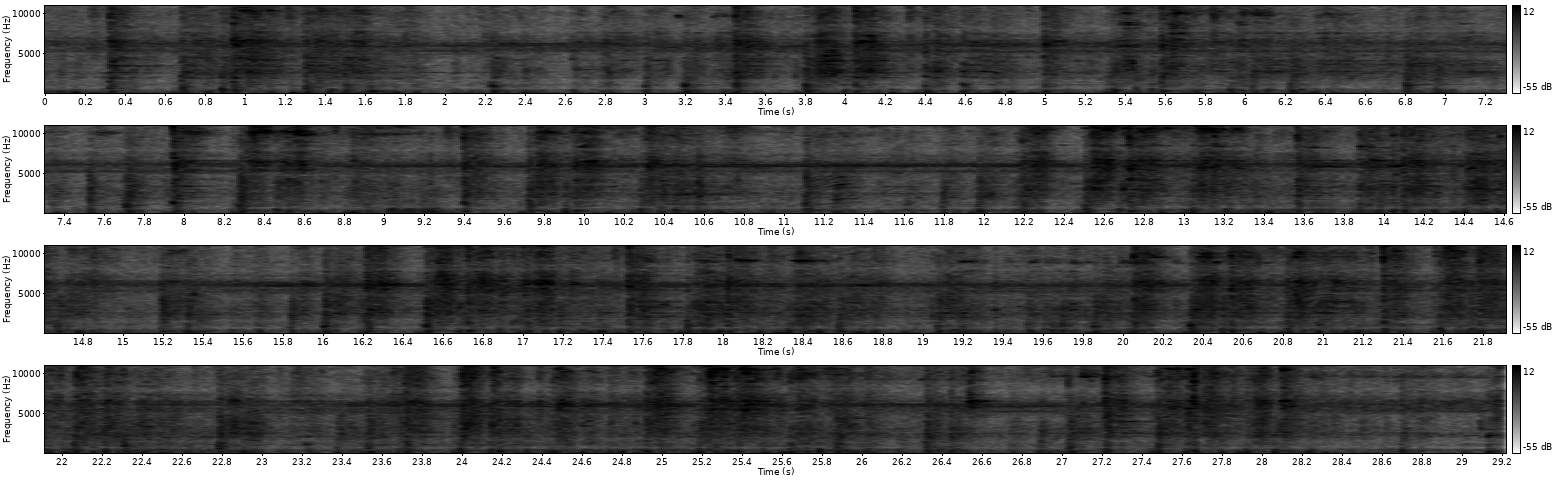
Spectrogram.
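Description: Indian Railways passenger coaches running through a station at speed. The wheels clatter in a dense, steady clickety-clack over the rail joints, under a continuous rumble of the passing rake.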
